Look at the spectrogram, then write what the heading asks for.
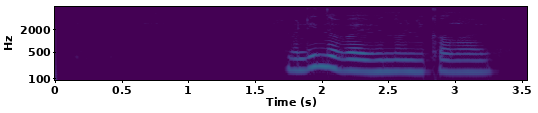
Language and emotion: Russian, neutral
